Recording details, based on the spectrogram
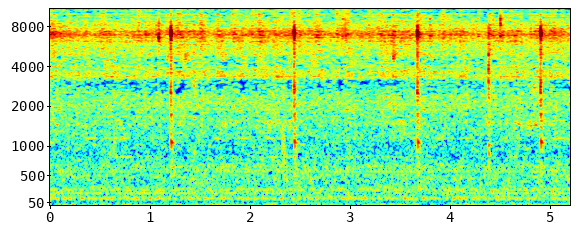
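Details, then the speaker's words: Old PEL 609 electric fencer after board repair and new capacitors, just plugged in: sharp quiet ticks a bit over a second apart over faint hum, no arcing crackle; quieter than before, transformer probably was arcing; tester reads about 7,000 V. Normal pulse. "ah hear that not as loud which means that transformer probably was arcing inside so this is a good sign"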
